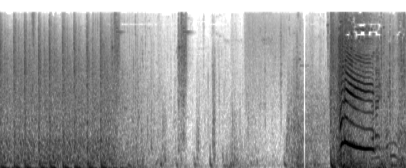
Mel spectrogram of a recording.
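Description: Gunfire in Fortnite Battle Royale: a rapid burst of automatic shots for under two seconds, then a few scattered single shots, followed by a loud sweeping whoosh-like effect.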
